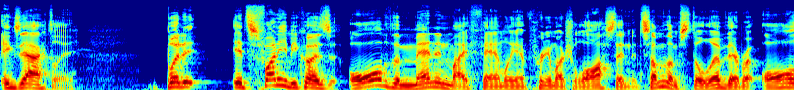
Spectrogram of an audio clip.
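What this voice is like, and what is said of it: Usual voice. Nothing is said of it.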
